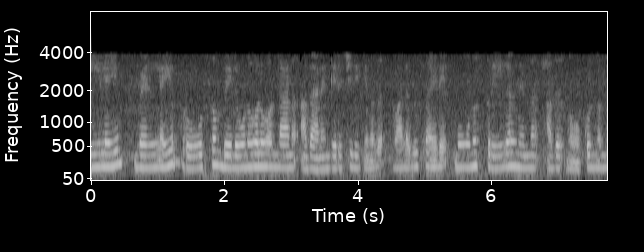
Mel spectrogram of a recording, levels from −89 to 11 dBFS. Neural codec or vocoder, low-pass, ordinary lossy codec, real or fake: none; 7.2 kHz; AAC, 16 kbps; real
